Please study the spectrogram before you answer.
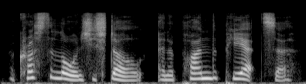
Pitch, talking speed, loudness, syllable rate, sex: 235 Hz, 175 wpm, -17 LUFS, 4.9 syllables/s, female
